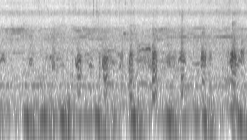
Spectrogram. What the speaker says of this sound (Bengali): দেখুন হাঁসগুলোকে খাওয়া দেওয়া হয়েছে সকালে।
